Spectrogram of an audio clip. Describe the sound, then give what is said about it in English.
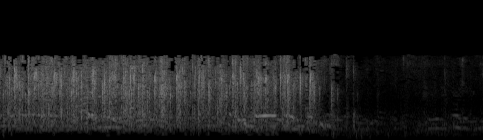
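An audience claps together in praise in a loud, dense burst of applause for about six seconds, then it drops away to a quieter stretch with faint voices. “I wonder if you can give him a hand clap of praise before you see.”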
